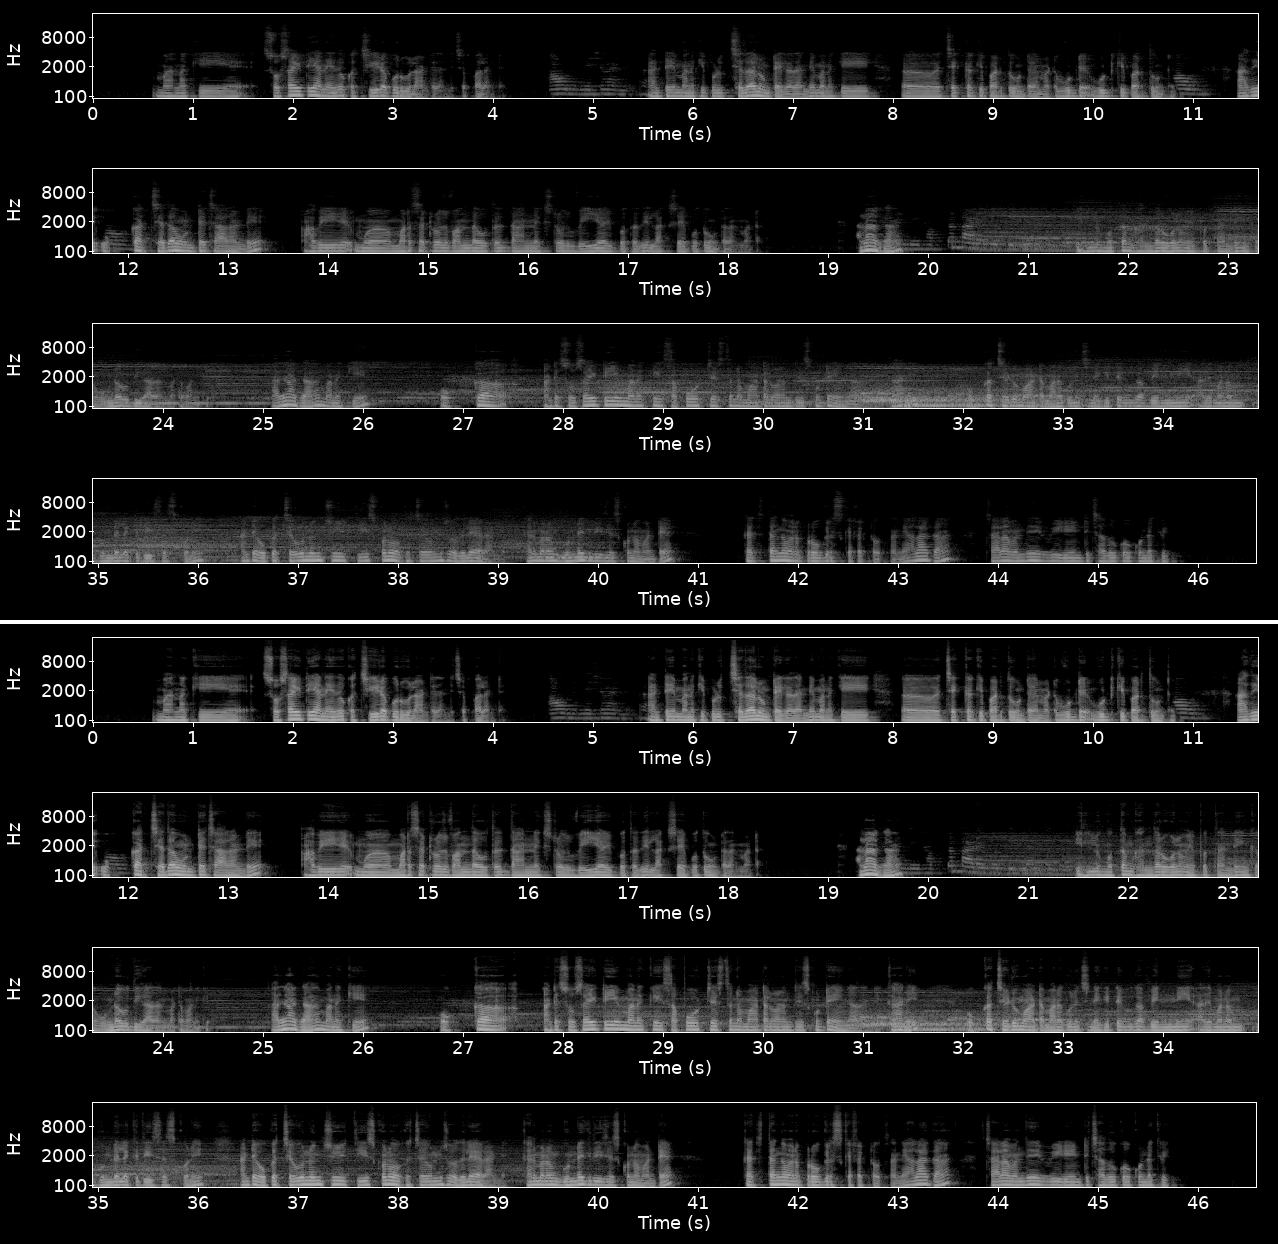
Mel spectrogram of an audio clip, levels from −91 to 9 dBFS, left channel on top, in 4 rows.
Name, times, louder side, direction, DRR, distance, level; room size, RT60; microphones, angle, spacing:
voice 1, 0.6-4.0 5.5-10.7 11.4-13.4 13.7-18.2 19.3-19.7 21.5-24.4 25.1-26.1 26.8-31.6 32.0-40.8 41.5-43.6 43.9-45.7, right 6 dB, 90° right, 0.4 m, -34 dB
voice 2, 4.5-5.4 10.8-11.1 11.8-12.0 19.3-21.4 25.2-25.5, right 1 dB, 15° right, 3.2 m, -54 dB
sound 1, 20.4-40.2, left 1 dB, 15° left, 0.4 m, -46 dB
sound 2, 30.9-36.4, right 3 dB, 30° right, 1.6 m, -47 dB
19.0 x 7.9 x 2.5 m
head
